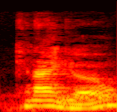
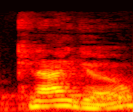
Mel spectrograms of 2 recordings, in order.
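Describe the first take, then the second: The two takes are said the same way.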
